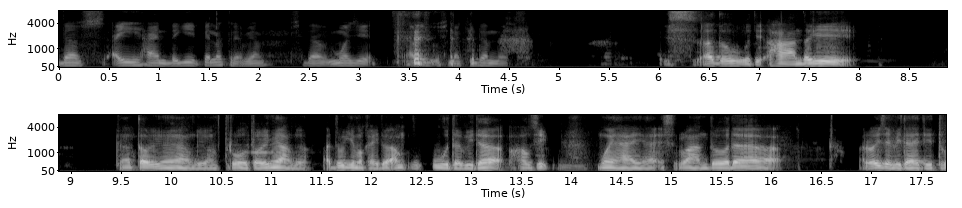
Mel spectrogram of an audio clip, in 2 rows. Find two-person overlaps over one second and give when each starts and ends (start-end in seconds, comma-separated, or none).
none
